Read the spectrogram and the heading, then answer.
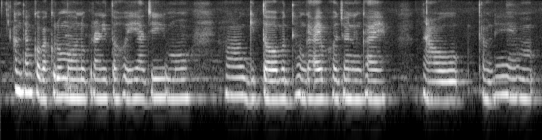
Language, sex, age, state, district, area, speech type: Odia, female, 30-45, Odisha, Mayurbhanj, rural, spontaneous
